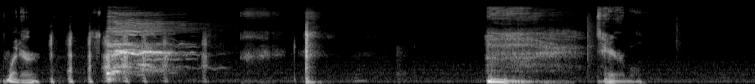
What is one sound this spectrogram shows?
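Several men laugh loudly over an online call.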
